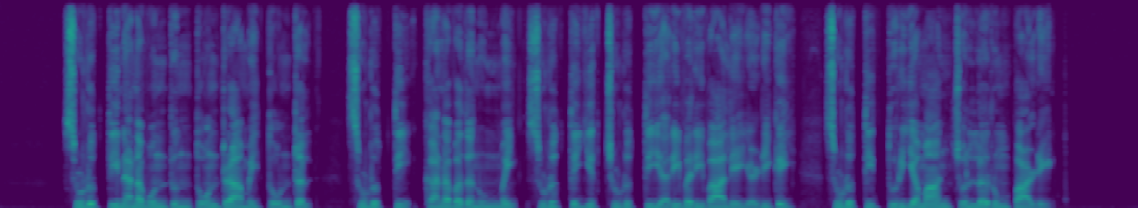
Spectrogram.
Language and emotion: Tamil, neutral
